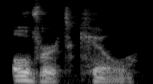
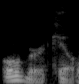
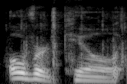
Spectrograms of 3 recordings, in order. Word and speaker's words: Over-T-Kill: are unboxing this is over to kill now you may say I think you're mispronouncing it I think it's Overkill but no no no he has a t in there uh overtkill is a giant robot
